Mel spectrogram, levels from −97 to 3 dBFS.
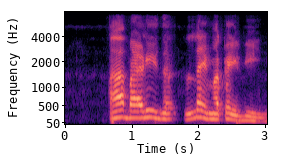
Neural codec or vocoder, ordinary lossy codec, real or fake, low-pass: codec, 24 kHz, 3 kbps, HILCodec; AAC, 48 kbps; fake; 7.2 kHz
